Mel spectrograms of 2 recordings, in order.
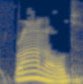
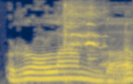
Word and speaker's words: Rolando: Say my first name correctly. Ronald. No, Rolando. Okay, whatever. It's Rolando. Say my name. Rolando. Rolando. So hold on. Roll those R's, Jimmy.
